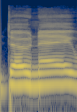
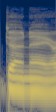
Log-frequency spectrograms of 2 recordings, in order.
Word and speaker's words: Donat: In my attempt to be clever, I looked at your name, Donay, with that silent T, and the spelling D-O-N-A-T looks a lot like donut. Mm-hmm. So I have a donut question for you, Luke Donay.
